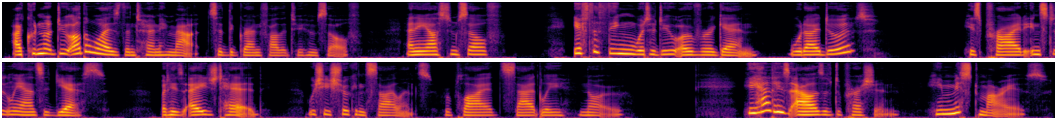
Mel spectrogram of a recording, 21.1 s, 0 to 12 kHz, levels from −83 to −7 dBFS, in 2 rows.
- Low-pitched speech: No, high, 210 Hz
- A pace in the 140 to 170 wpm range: Yes, average, 160 wpm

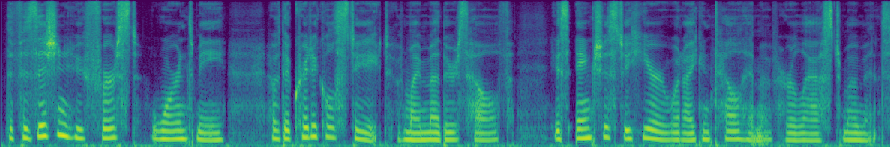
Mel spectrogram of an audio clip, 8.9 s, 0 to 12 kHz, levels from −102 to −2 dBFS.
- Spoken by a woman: Yes, female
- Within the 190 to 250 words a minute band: No, average, 180 wpm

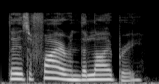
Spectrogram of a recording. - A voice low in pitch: No, high, 225 Hz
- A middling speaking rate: No, fast, 265 wpm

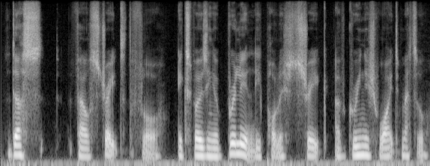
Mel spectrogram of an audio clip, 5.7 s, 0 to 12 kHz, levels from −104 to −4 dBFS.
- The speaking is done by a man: Yes, male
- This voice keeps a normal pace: Yes, average, 165 wpm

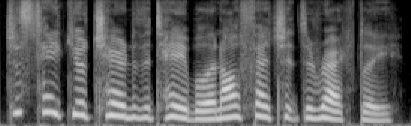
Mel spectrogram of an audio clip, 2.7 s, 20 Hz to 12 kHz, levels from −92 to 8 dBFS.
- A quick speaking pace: Yes, fast, 260 wpm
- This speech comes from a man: No, female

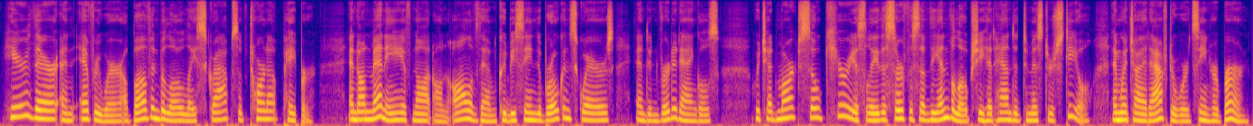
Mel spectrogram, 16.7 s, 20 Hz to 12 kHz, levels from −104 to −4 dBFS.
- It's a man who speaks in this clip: No, female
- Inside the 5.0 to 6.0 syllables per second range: Yes, 5.5 syllables/s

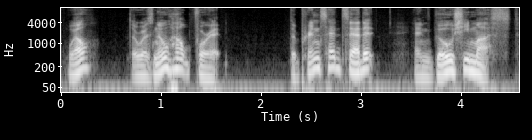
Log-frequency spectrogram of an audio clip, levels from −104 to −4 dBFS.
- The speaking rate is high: Yes, fast, 210 wpm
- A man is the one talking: Yes, male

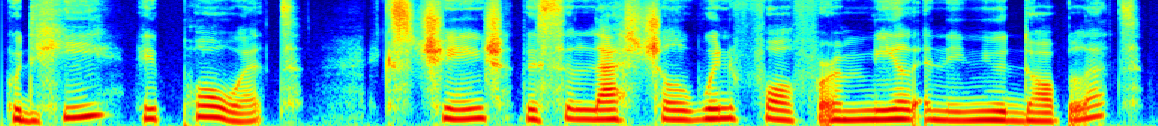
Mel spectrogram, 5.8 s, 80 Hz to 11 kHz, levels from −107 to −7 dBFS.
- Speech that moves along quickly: No, average, 155 wpm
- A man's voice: No, female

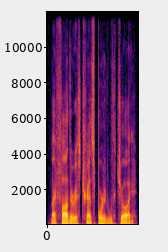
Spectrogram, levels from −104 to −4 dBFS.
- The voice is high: No, very low, 95 Hz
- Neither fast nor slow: Yes, average, 195 wpm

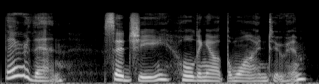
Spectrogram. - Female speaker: Yes, female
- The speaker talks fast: No, average, 190 wpm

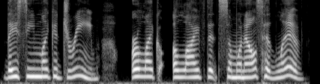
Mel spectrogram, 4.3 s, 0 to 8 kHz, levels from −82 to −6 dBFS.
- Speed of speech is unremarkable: No, fast, 210 wpm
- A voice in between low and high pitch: No, very high, 250 Hz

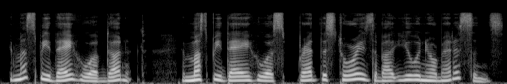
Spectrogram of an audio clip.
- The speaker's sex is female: Yes, female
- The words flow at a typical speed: No, fast, 250 wpm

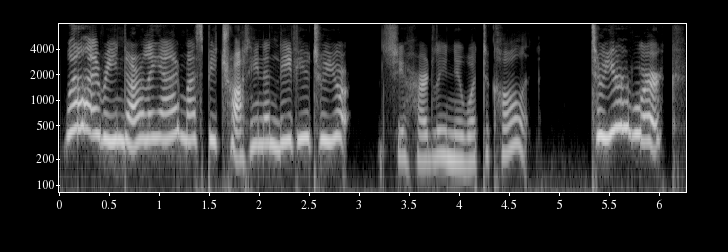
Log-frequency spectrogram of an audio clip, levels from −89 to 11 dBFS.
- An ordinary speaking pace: No, fast, 210 wpm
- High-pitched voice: Yes, very high, 320 Hz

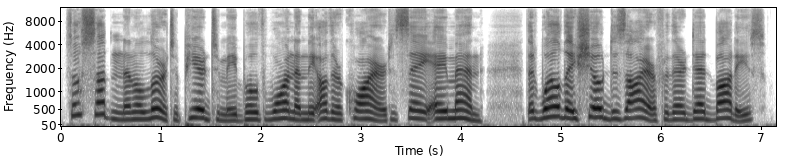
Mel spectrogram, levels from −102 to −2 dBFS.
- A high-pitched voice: Yes, high, 215 Hz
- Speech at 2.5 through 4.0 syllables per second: No, 5.5 syllables/s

